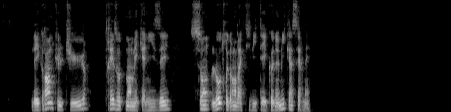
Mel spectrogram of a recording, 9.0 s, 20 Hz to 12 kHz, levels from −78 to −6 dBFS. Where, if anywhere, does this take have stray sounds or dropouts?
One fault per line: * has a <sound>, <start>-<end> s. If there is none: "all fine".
all fine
